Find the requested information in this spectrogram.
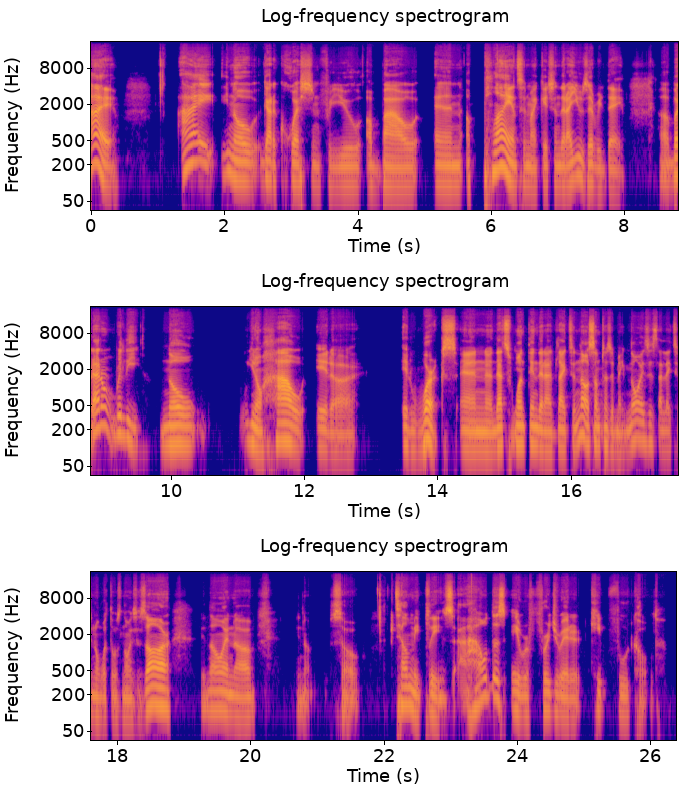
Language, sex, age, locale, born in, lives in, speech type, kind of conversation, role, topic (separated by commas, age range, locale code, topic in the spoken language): English, male, 35-39, en-US, United States, United States, read, expert-assistant, asker, How does a refrigerator keep food cold?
